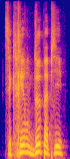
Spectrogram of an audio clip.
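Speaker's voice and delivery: drawn-out correction with a heavy "de"; stress on "de". Shown as a demonstration. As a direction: insist slowly, punching the word "de". Insists again on own variant.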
